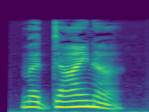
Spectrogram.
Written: medina

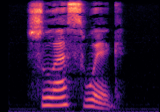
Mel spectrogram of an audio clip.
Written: Schleswig

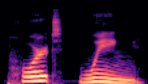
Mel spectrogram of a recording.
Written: port wing

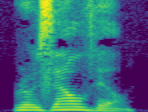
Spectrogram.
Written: rozellville

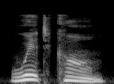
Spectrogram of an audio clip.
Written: whitcomb

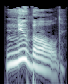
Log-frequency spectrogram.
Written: newbold

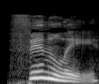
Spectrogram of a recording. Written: Finley

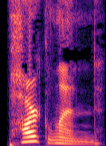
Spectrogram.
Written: parkland

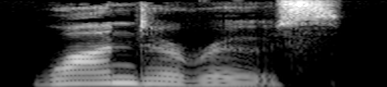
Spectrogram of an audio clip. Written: wanderoos

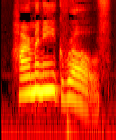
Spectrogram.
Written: harmony grove

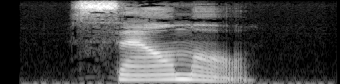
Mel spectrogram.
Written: Salmo

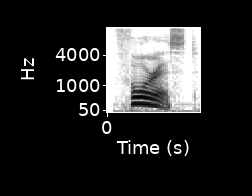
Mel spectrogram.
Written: forest

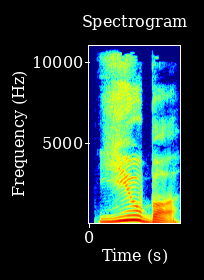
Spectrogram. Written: yuba

